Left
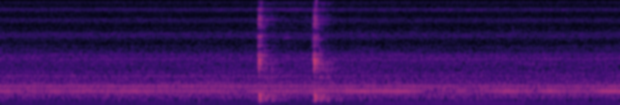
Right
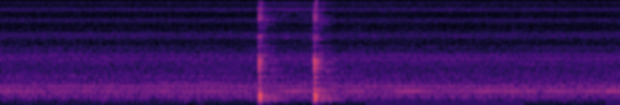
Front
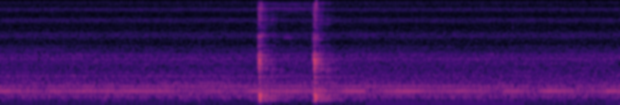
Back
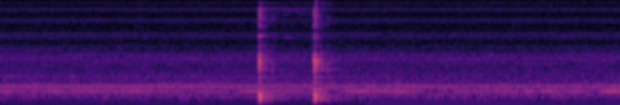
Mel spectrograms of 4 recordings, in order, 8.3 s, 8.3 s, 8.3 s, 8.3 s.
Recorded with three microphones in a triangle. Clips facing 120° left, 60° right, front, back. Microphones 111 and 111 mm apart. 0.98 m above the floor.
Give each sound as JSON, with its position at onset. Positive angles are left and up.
{"t": 3.4, "sound": "dripping", "azimuth_deg": -115, "distance_m": 1.5}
